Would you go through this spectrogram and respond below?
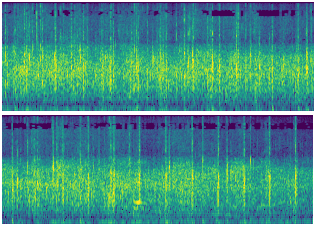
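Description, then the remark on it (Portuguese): Sustained applause from a crowd in honor of a deceased man, dense and steady clapping filling the whole stretch at a fairly loud level, with no pauses and no talking over it. “E agora sim, eu queria pedir uma salva de palmas a ele, que Deus o tenha.”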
